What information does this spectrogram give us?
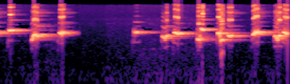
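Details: Sooty-headed bulbul at dawn, tail wagging, singing long 'ropel' song for training birds: a few whistled notes, a short silence, then faster overlapping high and low whistles with clicky onsets.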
